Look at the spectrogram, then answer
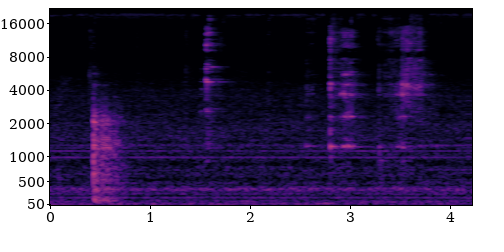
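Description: A utensil stirs roasted tomatoes and parsley in a dish, giving one sharp clink followed by a few lighter scattered taps and scrapes against the dish, close by with no talking.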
